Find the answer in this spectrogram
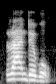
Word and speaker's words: rendezvous: Rendezvous. The pronunciation is rendezvous. Here in this Z, no, Z, that is silent. And the last letter S, that is also silent. The letter Z and S are silent.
